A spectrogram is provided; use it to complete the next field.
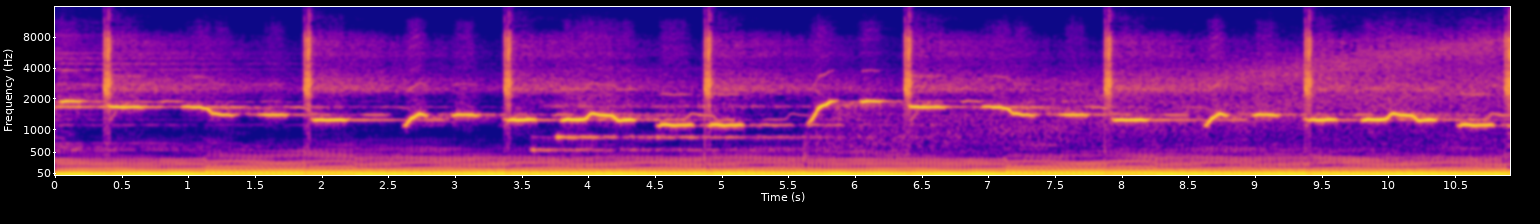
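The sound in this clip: A person whistles a tune in clear, wavering high notes that glide between pitches, laid over a steady music beat with deep bass and regular percussion hits for the whole stretch.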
